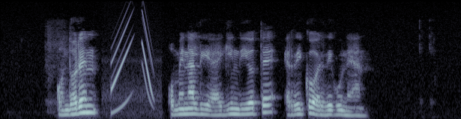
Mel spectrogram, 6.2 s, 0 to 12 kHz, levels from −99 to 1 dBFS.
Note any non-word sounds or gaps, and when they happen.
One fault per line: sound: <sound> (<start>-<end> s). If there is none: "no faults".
sound: chirp (1.5-2.1 s)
